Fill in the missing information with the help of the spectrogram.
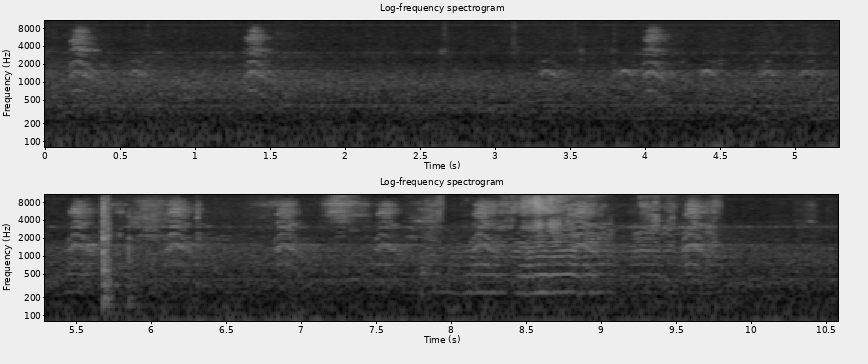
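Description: Honeybees buzzing at a hive entrance, with one bee passing close to the microphone about eight seconds in as a louder, pitched hum lasting about a second. A single sharp click a little past halfway.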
